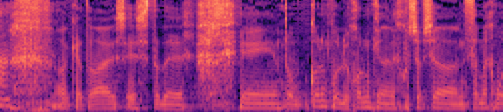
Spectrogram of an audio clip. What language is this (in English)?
Hebrew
